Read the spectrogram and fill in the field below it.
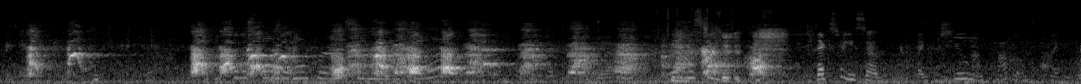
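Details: Greyhound/Husky mix dog barking and yipping in a quick irregular series of short, mid-pitched calls over several seconds, with people speaking in the background.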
